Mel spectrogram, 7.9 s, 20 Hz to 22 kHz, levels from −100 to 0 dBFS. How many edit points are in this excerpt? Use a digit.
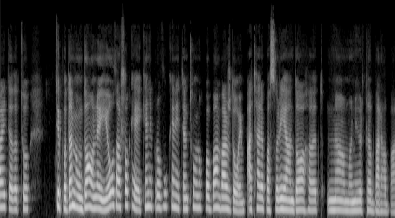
1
